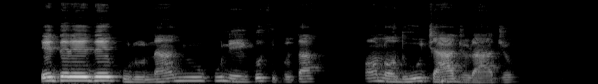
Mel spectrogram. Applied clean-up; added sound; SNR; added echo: none; none; none; none.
